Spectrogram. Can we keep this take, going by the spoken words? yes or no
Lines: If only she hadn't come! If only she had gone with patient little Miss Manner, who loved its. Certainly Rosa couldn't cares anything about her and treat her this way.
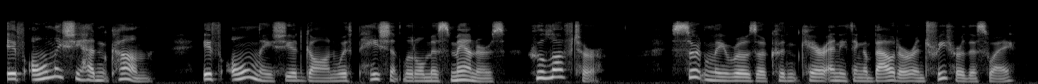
no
